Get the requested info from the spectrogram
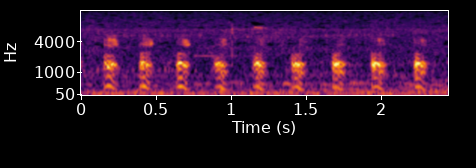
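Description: A man's high-pitched laughter, faint, in a steady run of short 'ha' notes about five a second, each dropping in pitch.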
